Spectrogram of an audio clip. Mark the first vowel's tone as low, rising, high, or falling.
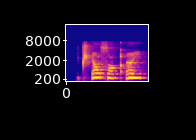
high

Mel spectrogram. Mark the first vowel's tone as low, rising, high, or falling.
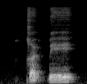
low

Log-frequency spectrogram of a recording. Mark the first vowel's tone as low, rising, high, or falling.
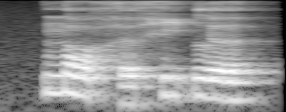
falling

